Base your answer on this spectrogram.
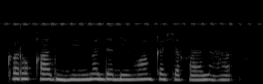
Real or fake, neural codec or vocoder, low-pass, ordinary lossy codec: fake; codec, 16 kHz, 16 kbps, FunCodec, trained on Chinese and English, 50 frames a second; 7.2 kHz; AAC, 32 kbps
